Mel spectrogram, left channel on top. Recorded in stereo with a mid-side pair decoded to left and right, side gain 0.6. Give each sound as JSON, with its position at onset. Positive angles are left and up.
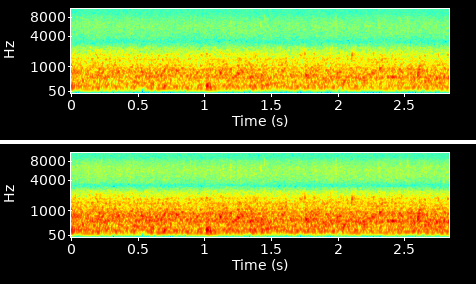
{"t": 0.0, "sound": "running water", "azimuth_deg": -25}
